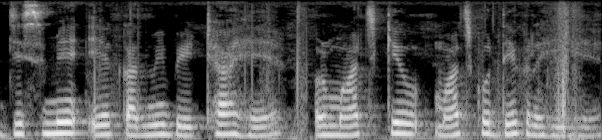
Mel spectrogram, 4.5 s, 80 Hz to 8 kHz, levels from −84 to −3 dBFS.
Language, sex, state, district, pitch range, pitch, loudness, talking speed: Hindi, female, Bihar, Darbhanga, 190-215 Hz, 200 Hz, -16 LUFS, 170 wpm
